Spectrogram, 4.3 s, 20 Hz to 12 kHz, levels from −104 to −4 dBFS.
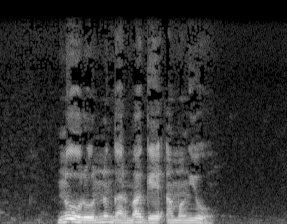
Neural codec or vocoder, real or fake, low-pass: none; real; 10.8 kHz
